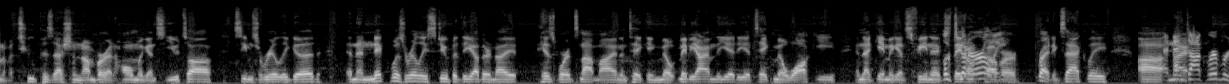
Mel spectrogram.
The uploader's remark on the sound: LIVE from Radio Row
